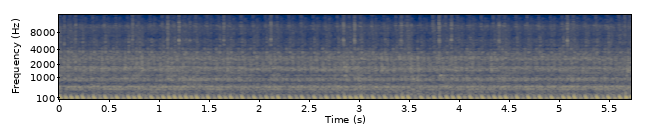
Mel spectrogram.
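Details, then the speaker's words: 2017 Ural cT boxer twin, first run after a Keihin Gen2 EFI upgrade, cold, with air probably still in the fuel line and injectors: low, slightly uneven beat near three pulses a second; rough running. "a little bit of a rough run but it's cold and like i said i'm sure it's got air in it"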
